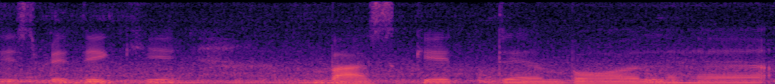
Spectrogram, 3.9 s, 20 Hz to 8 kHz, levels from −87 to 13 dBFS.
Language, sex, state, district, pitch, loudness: Hindi, female, Bihar, Sitamarhi, 150 Hz, -26 LUFS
